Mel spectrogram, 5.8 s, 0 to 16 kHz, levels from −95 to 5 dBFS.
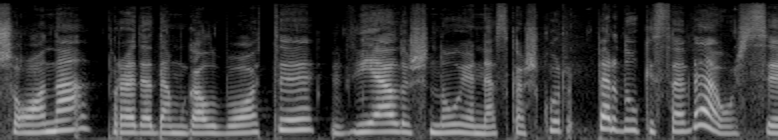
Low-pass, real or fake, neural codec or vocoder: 14.4 kHz; real; none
